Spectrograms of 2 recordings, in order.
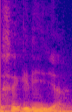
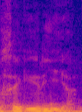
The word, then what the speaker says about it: seguidilla: it is called the seguidilla. Seguidilla or seguirilla, several pronunciations.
